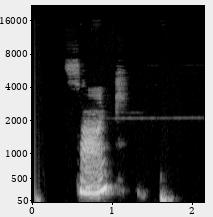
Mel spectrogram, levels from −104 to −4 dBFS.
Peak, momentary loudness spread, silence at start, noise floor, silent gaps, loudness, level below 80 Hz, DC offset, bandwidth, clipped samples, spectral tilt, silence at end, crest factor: -12 dBFS; 19 LU; 0.05 s; -46 dBFS; 0.17-0.40 s; -26 LUFS; -46 dBFS; under 0.1%; 7.4 kHz; under 0.1%; -6 dB/octave; 0.4 s; 18 dB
